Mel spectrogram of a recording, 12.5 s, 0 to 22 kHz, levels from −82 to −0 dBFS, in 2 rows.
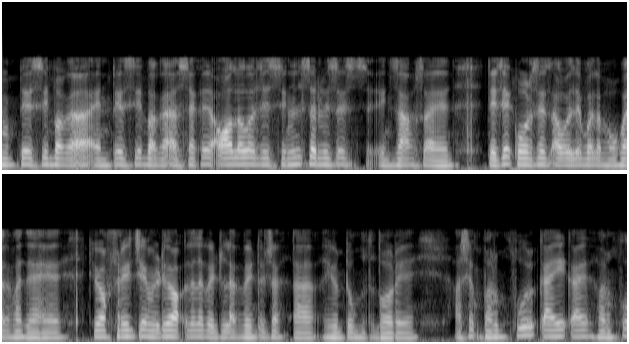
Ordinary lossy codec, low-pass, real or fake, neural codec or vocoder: none; 5.4 kHz; fake; autoencoder, 22.05 kHz, a latent of 192 numbers a frame, VITS, trained on many speakers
